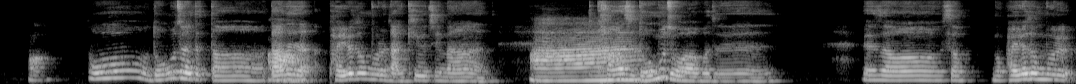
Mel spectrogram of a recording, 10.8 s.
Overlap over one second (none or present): none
